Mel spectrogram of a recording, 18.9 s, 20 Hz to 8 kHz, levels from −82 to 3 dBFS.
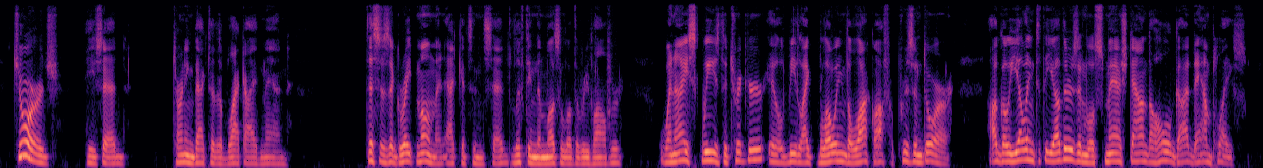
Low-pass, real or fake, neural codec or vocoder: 7.2 kHz; real; none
